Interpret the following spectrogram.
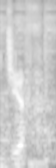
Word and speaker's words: GIF: I should be done here in a jiff. Do you know that GIF is actually pronounced JIF and we've been saying it wrong our whole lives? Yeah, I don't give a fuck. I'm calling it GIF.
